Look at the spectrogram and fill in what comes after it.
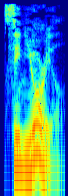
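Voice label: "seigniorial", British English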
